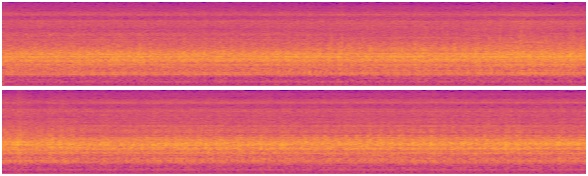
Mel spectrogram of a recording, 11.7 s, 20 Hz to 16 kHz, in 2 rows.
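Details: Chevrolet Lacetti 1.6 petrol engine at idle with faint quick tapping knock, about three a second: worn piston knock, cured by boring the block and replacing the piston group.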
